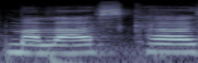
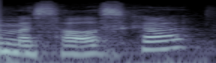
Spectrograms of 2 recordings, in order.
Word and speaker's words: Masalska: Some spell it Malaska, some Alaska, Masalka, but it's actually Masalska.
